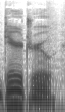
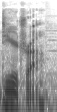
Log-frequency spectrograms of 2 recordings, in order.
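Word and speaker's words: Deirdre: make another appearance like the woman I was calling dared Drew remember she died in The Chariot her name is actually pronounced deerra the man I was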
